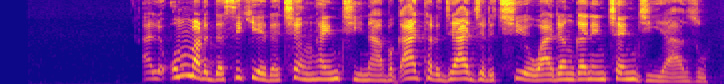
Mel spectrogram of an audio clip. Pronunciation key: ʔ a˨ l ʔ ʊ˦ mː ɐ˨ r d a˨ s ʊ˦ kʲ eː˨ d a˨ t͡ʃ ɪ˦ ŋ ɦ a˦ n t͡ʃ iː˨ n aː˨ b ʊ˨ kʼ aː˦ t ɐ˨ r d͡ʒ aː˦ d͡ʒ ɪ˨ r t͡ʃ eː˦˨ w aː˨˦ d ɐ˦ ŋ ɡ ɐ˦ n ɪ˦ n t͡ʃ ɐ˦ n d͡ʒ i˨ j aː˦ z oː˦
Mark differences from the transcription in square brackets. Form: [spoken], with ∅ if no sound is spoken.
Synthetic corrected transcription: ʔ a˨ l ʔ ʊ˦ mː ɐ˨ r d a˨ s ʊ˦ kʲ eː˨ d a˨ t͡ʃ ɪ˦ ŋ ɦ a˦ n t͡ʃ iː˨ n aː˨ b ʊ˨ kʼ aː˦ t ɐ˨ r d͡ʒ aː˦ d͡ʒ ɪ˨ r t͡ʃ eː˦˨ w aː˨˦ d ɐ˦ ŋ ɡ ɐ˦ n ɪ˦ n t͡ʃ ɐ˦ n d͡ʒ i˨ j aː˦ z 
